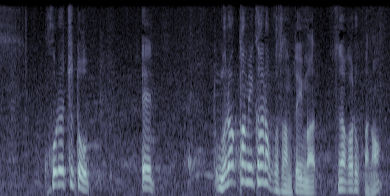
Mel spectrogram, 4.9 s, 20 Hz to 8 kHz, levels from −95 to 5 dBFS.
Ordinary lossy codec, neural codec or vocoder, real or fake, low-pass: none; none; real; 7.2 kHz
